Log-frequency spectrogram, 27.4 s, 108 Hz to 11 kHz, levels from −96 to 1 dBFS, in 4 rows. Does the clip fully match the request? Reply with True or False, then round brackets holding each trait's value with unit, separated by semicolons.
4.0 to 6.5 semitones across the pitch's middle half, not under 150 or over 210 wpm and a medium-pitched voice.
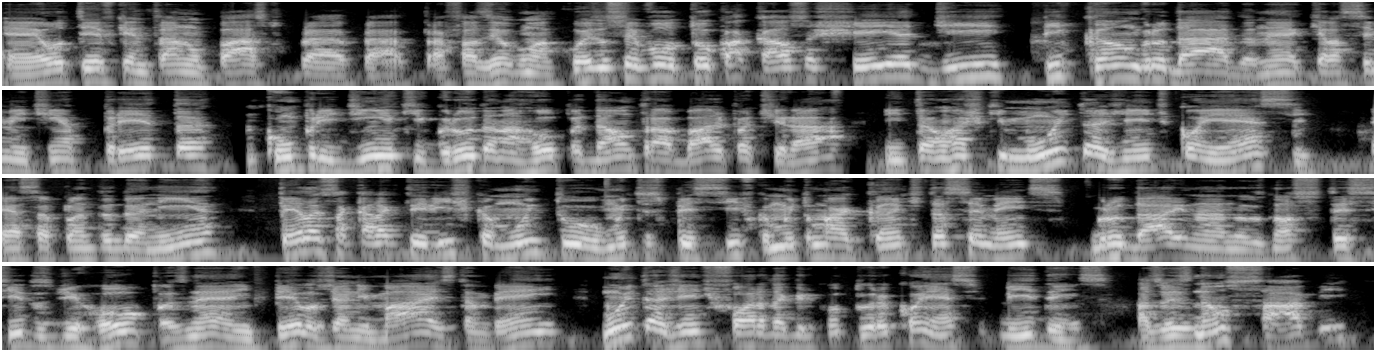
True (4.6 semitones; 170 wpm; 145 Hz)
